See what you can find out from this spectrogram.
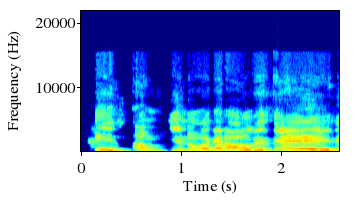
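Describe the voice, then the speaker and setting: A man speaks loudly in an animated tone, his pitch swinging very widely. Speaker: show co-host. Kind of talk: casual chat.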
